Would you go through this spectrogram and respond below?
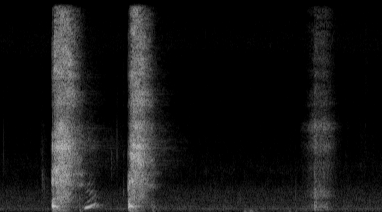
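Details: Compilation of girls' sneezes: three sharp explosive sneezes in quick succession, the last softer, with a brief vocal sound after the first.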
